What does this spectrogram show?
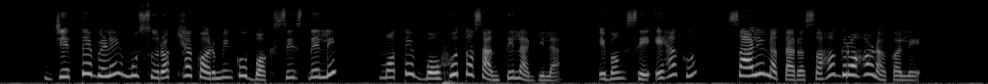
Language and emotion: Odia, happy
